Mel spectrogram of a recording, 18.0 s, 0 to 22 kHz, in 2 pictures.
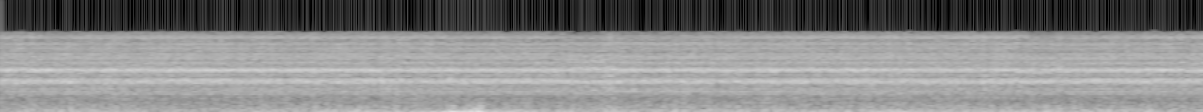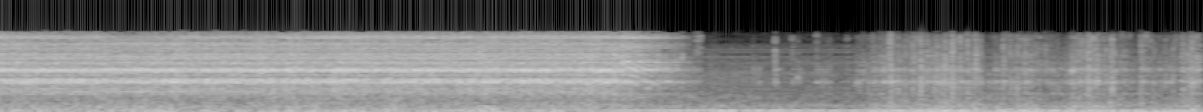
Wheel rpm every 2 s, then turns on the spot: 160, 160, 160, 160, 160, 160, 150, 10, 20.
16-18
